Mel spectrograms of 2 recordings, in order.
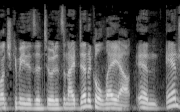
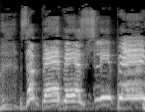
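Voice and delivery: shrill, very high put-on German accent. Retelling how the lady upstairs yells out her window: put-on German accent. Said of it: "I guess I did just do a German voice".

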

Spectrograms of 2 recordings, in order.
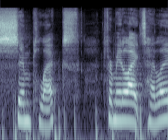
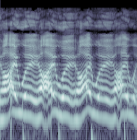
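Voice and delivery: loud, deliberate voice cracks repeated on "Highway"; 3 semitones higher, 7 dB louder than usual. Announcing the map name: deliberate voice crack. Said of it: "I added my voice crack in there".

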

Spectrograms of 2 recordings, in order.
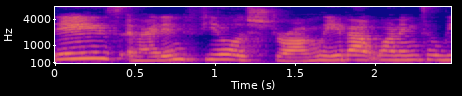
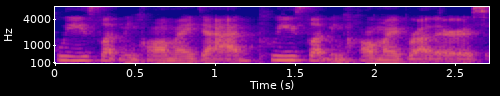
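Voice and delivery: pleading, begging tone repeated over and over; 5 dB quieter than usual. Retelling pleas from a hospital bed: imitating a begging plea. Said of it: "I begged and begged and begged".

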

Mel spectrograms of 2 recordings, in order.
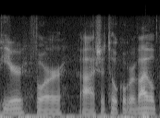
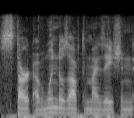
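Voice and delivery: ordinary talk

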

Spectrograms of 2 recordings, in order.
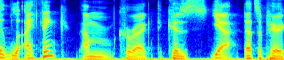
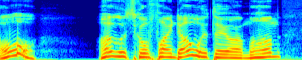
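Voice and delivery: dopey cartoon voice, higher and louder; 7 semitones higher, 7 dB louder than usual. Voicing a golden retriever the way the speaker imagines it, in a Patrick Star voice. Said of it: "they just have a Patrick voice".

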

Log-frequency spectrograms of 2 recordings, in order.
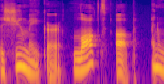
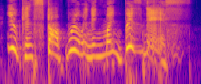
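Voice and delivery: very high, piercing, shrill shout; 4 dB louder than usual. Narrator reads the shoe seller's reply to the shoemaker at his door, shouted. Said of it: "Shouted the seller".

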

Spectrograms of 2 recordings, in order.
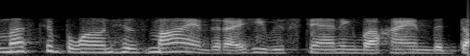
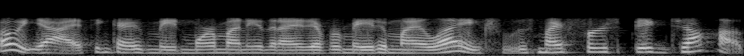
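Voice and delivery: plain

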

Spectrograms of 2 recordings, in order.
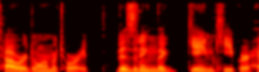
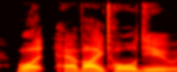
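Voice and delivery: slow, thunderous, thundering roar; 3 semitones higher, 6 dB louder than usual. Reading the uncle's words to Harry at the kitchen table, thundering. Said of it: "thundered his uncle".

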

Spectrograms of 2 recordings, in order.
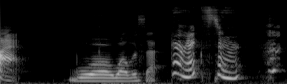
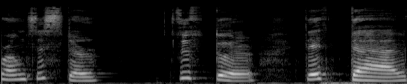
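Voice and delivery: put-on cartoon dragon voice, lower pitch; 7 semitones lower than usual. Recording lines in Spike mode, Spike voice. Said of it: "that takes a lot of air to do Spike".

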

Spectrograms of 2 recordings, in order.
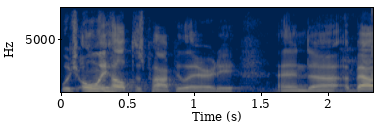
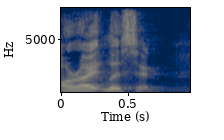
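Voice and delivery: put-on excited voice, higher and louder; 3 semitones higher, 5 dB louder than usual. Retelling how a brother pitches his next big idea, imitating an excited brother. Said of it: "He's super excited".

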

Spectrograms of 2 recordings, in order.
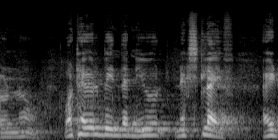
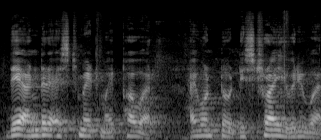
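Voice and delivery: ordinary delivery

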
